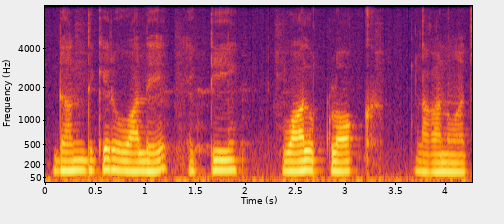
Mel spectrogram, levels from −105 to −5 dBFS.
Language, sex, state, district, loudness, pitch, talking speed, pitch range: Bengali, male, West Bengal, Cooch Behar, -15 LUFS, 125 Hz, 110 wpm, 120-130 Hz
